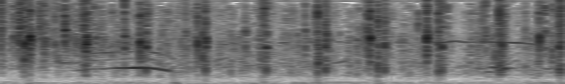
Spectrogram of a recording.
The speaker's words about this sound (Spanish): De la compañía Chimichurri, que el último aplauso sea para todos nosotros. Muchas gracias.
